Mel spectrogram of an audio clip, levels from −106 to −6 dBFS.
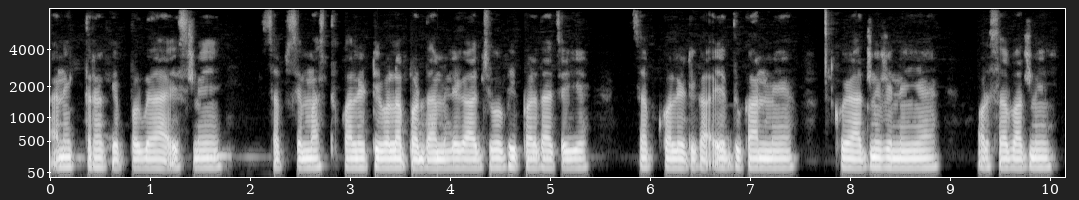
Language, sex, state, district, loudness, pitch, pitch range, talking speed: Hindi, male, Bihar, Kishanganj, -17 LUFS, 115 Hz, 110-120 Hz, 175 wpm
